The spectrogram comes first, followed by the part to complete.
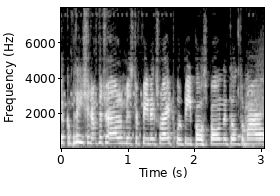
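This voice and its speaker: This put-on character voice sits at a high pitch. The delivery is very fast. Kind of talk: comic overacting. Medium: actual play.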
